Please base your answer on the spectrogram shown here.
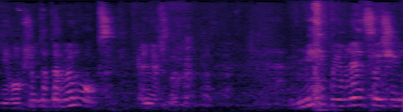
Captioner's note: laugh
